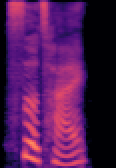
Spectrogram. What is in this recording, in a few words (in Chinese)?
"色彩", Chinese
